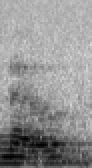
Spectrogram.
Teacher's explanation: the air will come through your nose on the consonant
